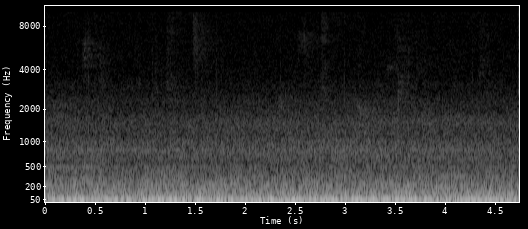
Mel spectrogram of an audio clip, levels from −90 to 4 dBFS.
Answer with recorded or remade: recorded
